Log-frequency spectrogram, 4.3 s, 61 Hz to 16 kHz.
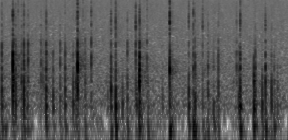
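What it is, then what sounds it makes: Plastic marker case. Long nails tap on the caps of dual-tip markers and on the clear plastic case holding them upright, about 22 light, quick clicks that die away almost instantly. The taps are crisp and bright with little low end, scattered irregularly over a quiet background.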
